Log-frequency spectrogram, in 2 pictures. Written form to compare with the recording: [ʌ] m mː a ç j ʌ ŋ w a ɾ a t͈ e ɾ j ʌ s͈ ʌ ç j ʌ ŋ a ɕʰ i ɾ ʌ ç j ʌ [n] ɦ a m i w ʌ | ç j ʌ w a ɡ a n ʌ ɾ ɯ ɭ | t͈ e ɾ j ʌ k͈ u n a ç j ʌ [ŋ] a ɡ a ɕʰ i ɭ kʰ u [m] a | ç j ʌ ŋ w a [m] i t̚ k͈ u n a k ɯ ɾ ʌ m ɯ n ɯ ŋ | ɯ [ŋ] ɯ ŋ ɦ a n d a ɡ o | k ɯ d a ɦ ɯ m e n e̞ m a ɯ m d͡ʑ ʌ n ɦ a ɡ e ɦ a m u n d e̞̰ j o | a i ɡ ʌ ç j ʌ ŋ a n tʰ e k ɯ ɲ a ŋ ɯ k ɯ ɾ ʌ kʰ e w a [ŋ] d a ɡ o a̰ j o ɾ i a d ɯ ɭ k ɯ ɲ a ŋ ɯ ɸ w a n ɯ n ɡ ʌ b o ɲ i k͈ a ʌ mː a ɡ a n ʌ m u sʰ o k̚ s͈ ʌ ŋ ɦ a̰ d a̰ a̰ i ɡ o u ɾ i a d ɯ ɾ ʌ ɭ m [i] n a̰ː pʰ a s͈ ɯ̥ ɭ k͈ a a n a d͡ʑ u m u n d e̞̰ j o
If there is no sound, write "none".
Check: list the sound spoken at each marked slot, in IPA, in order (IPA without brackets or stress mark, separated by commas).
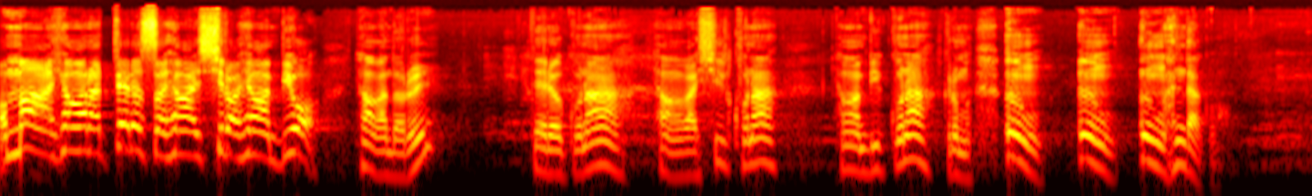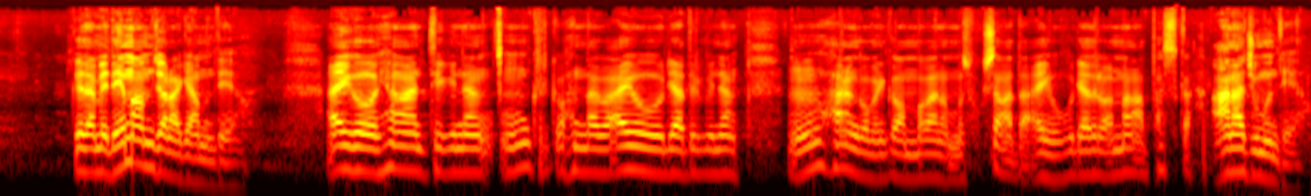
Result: ʌ, ŋ, ŋ, n, m, ŋ, n, a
